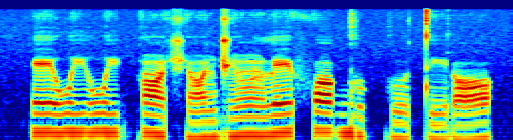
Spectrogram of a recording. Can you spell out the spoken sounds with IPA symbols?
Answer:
e˦ w i˦ w i˦ k ɔ̃˦˨ ʃ ɔ̃˨˦ d͡ʒ ũ˦ l e˦ f ɔ˦ ɡ u˧ k u˨ t i˨ ɾ ɔ˨˦

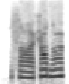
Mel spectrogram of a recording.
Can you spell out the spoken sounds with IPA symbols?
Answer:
sˤ aː x e dˤ ũ

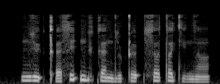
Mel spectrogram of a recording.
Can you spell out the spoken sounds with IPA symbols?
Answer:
n z y˧ ʔ kʼ ɛ˩ s i˥ ʔ ŋ ɡ y˥ k ɛ˧ n d y˩ ʈ ø˧ ʔ s ə˥ t ɐ˧ tʲ ə˩ n z ɐ̃˩

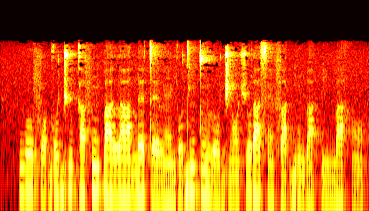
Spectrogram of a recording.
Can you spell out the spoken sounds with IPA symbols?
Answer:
w o˧ f ɔ˨ ɡ o˨˦ d͡ʒ u˦˨ ɡ a˧ f ũ˦ k͡p a˧ l a˧ n ɛ˧ t ɛ˨ l ɛ̃˨ j o˨˦ d ĩ˦ t ũ˧ l o˨ d͡ʒ ɔ̃˧ ʃ o˦ ɾ a˦˨ s ɛ̃˨ f a˧ ɡ͡b ũ˧ ɡ͡b a˨ k͡p i˨ m a˧ h ɔ̃˨

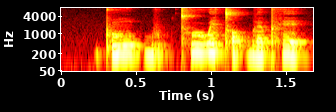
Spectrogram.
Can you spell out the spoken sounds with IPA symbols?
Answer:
pʼ ũ ŋ u p b u p tʰ u w e tʼ ɔ p b ɛ pʰ e

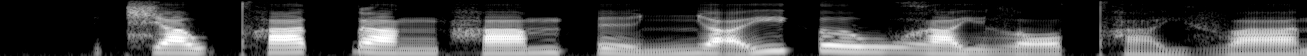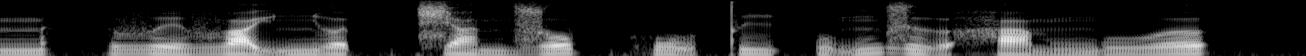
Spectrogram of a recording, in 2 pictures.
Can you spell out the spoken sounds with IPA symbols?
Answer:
t͡ɕ a˧ w t̪ʰ a˦˥ t̚ ɗ a˧ ŋ h a˨˦ m ʔ e˧˩ ɲ a̰˧˥ j ʔ ə˧ w ɣ a˧ j l ɔ˨˦ t̪ʰ a̤˨˩ j v a˧ n | v e˧˩ v a̰˧˨ j ɲ əː˨˩ t̚ t͡ɕ a̤˨˩ n z o˦˥ p̚ h w ṵ˧˥ t̪ i˧ ʔ ṵ˧˥ ŋ z ɨ̰˧˨ ə̯ h a˧˩ m ŋ u˨˦ ə̯

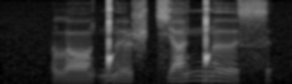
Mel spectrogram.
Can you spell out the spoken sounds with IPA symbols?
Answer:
l ɒː ŋ͡ǃ ɘː ʂ t͡ɕ a ŋ͡ǃ ə s

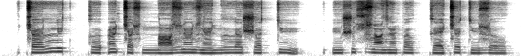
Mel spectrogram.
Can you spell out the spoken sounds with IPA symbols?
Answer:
c œ lː y t kː ɵ ʔ œ̃ c œ ɬ nː ɑ ɮ œ̃ ɮ ɛ̃ ɲ lː œ ʃ œ tː y | ʔ y ʃ y ç ɮ ɑ̃ z œ̃ p œ ʊ̯ kː ɛ c ø t y ɮ ɵ ʊ̯

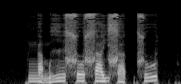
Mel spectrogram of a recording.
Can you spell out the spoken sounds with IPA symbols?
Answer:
ŋ a̰˧˨ m ɣ ɨ˧ s o˧ s a˧ j s a˨˩ t̚ s u˦˥ t̚

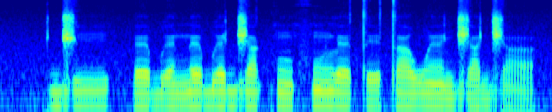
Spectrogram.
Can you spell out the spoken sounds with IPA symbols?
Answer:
d͡ʒ i˦ | ɛ˧ b ɛ˧ n ɛ˦ b ɛ˦ d͡ʒ a˦ k ũ˧ f ũ˦ l ɛ˦˨ t e˨˦ t a˦ w ɛ̃˧ d͡ʒ a˧ d͡ʒ a˨

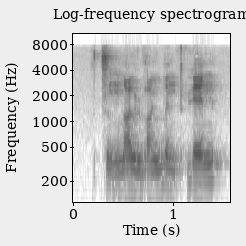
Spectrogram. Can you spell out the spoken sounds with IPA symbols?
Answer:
t͡s ʊ̰˨˩ ŋ n̪ ɑ˥˩ ʊ̯ ɻ w ɑ˧˥ ŋ w ə̰˨˩ n pʰ ɥ ɛ˥ n

